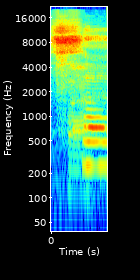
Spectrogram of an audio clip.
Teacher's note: Huruf sa, tempat keluarnya ujung lidah menempel di gigi seri atas.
